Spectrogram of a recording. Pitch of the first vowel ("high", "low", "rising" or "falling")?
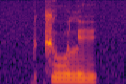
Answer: low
